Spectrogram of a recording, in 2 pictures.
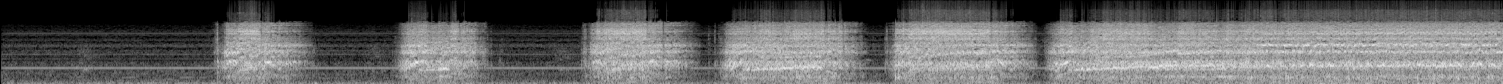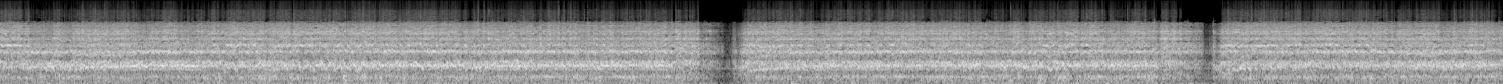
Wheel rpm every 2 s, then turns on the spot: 0, 30, 40, 90, 110, 150, 220, 210, 220, 220, 180, 160, 230, 140, 220.
none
